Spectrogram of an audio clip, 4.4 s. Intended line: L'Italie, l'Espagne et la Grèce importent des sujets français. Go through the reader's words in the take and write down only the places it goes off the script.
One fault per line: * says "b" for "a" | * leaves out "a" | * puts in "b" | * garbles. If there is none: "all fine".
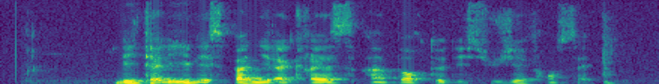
all fine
